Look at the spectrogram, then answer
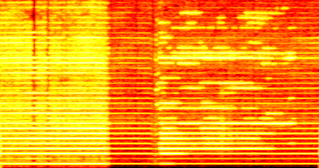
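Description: A single violin E note played with the first finger on the D string, bowed clearly and alone for about a second, then a softer second bowed note after a brief pause.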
